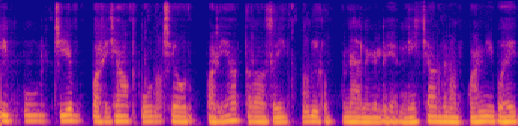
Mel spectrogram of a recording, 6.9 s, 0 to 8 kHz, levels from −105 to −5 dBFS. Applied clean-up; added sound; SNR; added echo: neural mask model DeepFilterNet 3.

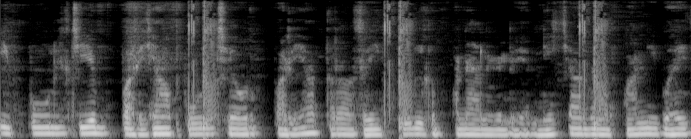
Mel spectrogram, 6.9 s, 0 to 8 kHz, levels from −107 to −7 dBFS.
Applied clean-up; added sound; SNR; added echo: classical method WPE with log-MMSE.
